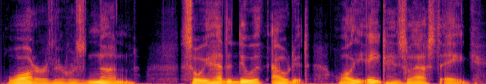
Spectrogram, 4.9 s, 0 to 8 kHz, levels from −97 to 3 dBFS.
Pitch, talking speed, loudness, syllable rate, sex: 115 Hz, 210 wpm, -16 LUFS, 5.5 syllables/s, male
